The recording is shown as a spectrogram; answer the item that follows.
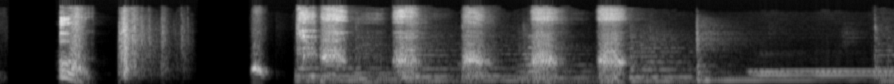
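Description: Cartoon sound effects: two quick sharp whacks in the first second, then a short gap, then background music with a fast percussive beat of about four strikes a second, ending in held notes.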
